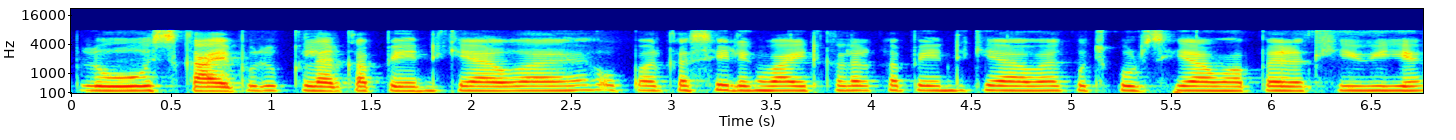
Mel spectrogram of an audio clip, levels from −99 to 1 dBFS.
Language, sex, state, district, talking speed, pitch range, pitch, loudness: Hindi, female, Haryana, Jhajjar, 230 wpm, 200-215 Hz, 210 Hz, -17 LUFS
